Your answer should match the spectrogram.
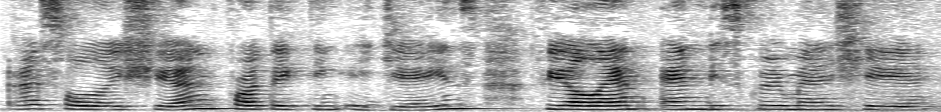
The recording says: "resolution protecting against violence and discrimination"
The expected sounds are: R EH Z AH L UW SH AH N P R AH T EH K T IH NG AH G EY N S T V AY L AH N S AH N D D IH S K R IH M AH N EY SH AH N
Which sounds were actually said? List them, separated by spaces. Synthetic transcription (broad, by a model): R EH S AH L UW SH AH N P R AH T EH K T IH NG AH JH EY N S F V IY L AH N AH N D D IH S K R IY M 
